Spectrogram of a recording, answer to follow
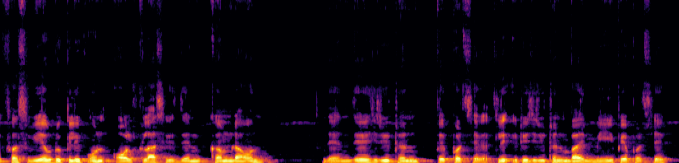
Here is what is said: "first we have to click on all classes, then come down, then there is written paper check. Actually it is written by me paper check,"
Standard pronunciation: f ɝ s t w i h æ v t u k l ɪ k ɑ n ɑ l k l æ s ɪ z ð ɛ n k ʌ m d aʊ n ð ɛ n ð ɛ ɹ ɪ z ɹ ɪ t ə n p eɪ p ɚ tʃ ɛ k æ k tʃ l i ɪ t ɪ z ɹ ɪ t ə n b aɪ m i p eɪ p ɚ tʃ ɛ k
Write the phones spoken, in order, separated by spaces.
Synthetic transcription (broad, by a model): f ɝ s t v i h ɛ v t u k l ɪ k ɑ n ɑ l k l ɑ s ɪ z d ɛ n k ʌ m d aʊ n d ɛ n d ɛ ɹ ɪ z ɹ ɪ t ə n p eɪ p ɚ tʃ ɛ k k l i ɪ t ɪ z ɹ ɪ t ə n b aɪ m i p eɪ p ɚ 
